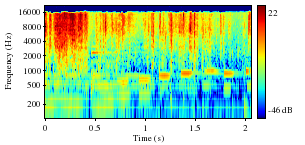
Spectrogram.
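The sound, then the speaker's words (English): Crinkling plastic wrapper as a Series 2 trading card pack is torn open, with a run of papery rustles and crackles that rise and fall irregularly throughout, no talking. “I am opening the inaugural card of Series 2.”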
